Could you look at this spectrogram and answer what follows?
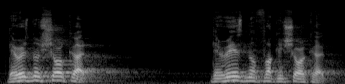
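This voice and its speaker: A man's voice: on the high side, animated, unhurried, long reverb tail. A middle-aged man from Ecuador, a native Spanish speaker, giving a blunt, profane sales keynote and mixing Spanish with English. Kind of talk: motivational keynote talk. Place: hotel conference hall.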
